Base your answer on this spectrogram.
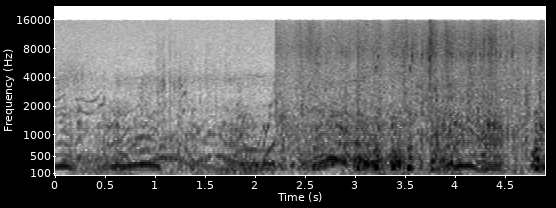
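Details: Hyenas attacking another hyena: overlapping rising and falling whooping and giggling cries, dense and chaotic, growing louder and harsher after the first two seconds.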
